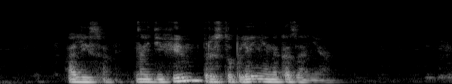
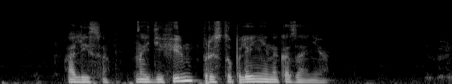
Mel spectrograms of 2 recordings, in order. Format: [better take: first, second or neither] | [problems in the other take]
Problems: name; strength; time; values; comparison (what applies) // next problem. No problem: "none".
second | room echo; dies away in 0.3 s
